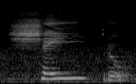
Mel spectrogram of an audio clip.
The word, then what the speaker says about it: cheiro: It never sounds like ch, like ch in chocolate. It sounds like sh, as in she or shy, okay? And remember, regardless of the word, if you see the ch, is exactly like the sh in English.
